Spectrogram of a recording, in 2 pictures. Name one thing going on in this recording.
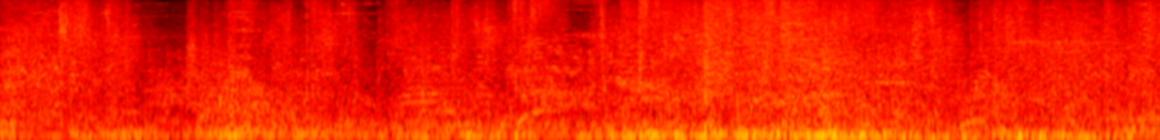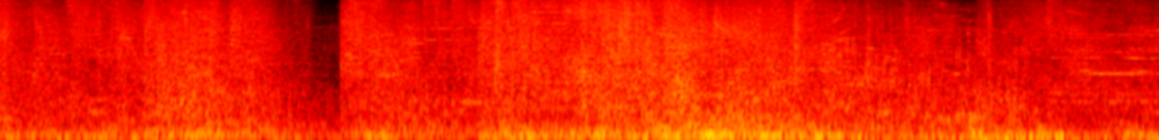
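Magic spells blast and crackle during a fight in a video game.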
